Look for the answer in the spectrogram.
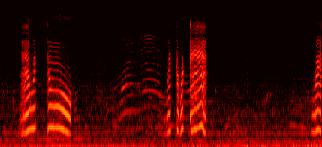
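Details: Talking ringneck green parrot (rose-ringed parakeet) producing speech-like syllables with arching, harmonic-rich pitch: two strong words near the start, a softer wavering phrase, then a quick burst of syllables, with a steady low hum underneath.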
